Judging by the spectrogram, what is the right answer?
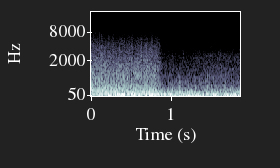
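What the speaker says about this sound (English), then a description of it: "Warning, incoming missile." Missile explosions in the mech combat game MechWarrior Online burst out as a loud, dense roar of blasts, then drop after about a second into a lower, rumbling aftermath.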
